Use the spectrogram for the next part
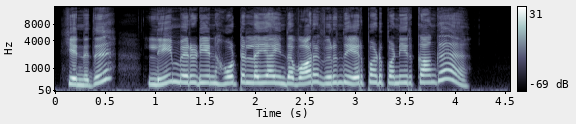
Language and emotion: Tamil, surprised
